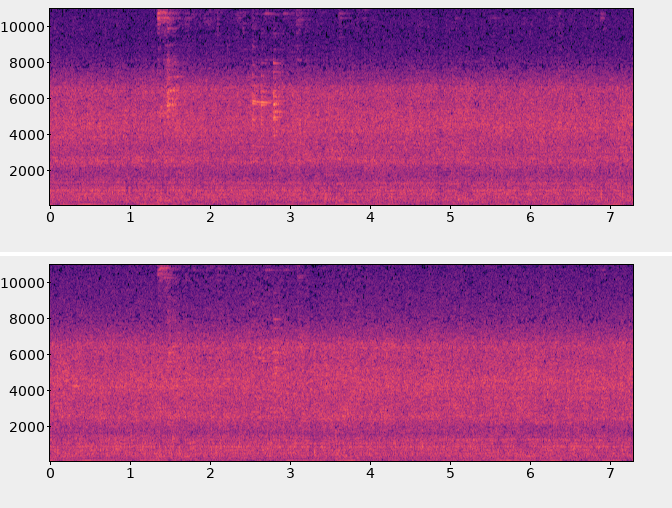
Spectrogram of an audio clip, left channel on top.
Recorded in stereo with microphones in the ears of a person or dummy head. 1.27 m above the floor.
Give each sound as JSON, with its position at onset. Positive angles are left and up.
{"t": 1.3, "sound": "a clink", "side_deg": 45, "distance_m": 1.1}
